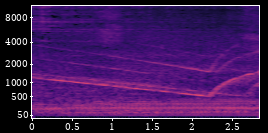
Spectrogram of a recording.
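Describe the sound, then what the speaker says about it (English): Wailing emergency sirens from police and fire vehicles at a car accident sweep down and back up in pitch over steady traffic rumble, loud and continuous, with a second siren layered in. "I hear other sirens."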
